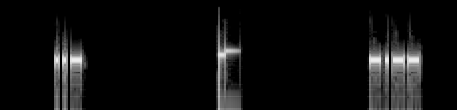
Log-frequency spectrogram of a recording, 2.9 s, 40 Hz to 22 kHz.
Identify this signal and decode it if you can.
Morse code, heard as a keyed tone, about 50 wpm, 700 Hz. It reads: U Y
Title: Single Letter-Number 50wpm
